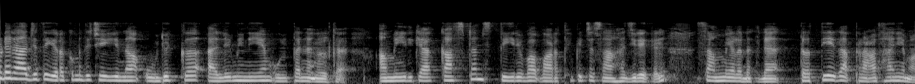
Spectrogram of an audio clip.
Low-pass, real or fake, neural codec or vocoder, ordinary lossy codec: 7.2 kHz; fake; codec, 16 kHz in and 24 kHz out, 2.2 kbps, FireRedTTS-2 codec; none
